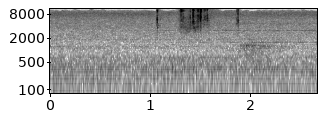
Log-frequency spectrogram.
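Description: Keys jingle briefly.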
